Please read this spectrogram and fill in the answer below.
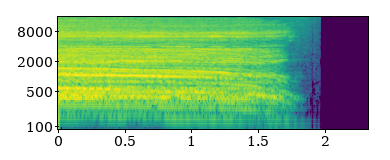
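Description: Transition sound effect: a held tone of several pitches that sags slightly and fades out after about a second and a half, then stops dead into silence.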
